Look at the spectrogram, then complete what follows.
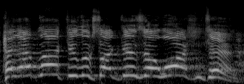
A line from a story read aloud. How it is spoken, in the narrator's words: as a white dude, I just can't start yelling out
